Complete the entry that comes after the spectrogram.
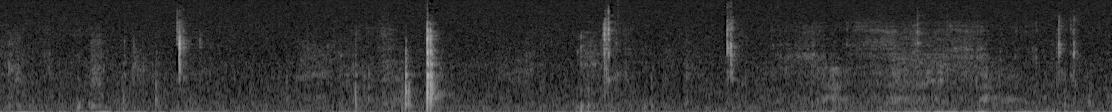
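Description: A person chewing a mouthful of food close to the microphone, with soft mouth sounds and a few sharp clicks, the loudest about two seconds in.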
